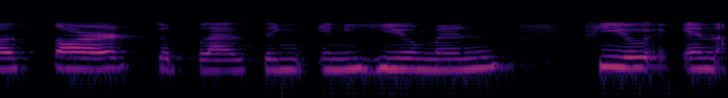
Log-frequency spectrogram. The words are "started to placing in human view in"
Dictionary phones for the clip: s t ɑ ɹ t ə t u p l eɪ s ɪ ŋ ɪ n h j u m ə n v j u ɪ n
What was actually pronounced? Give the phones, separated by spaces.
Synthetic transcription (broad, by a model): s t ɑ ɹ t t u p l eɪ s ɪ ŋ ɪ n h j u m ə n f j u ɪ n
